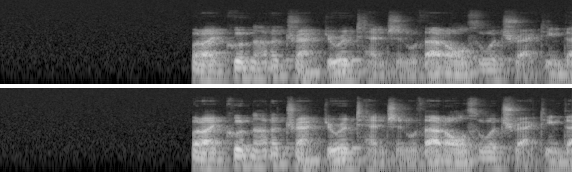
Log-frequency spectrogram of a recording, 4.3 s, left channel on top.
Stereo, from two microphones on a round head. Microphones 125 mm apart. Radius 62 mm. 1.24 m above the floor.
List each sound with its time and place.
1.4 s a man speaking: 80° right, 2.5 m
